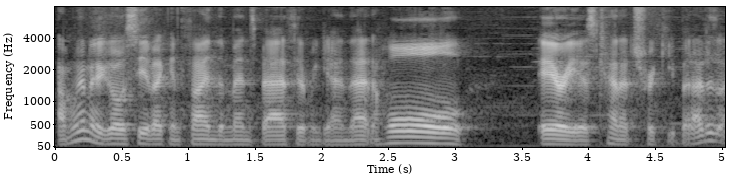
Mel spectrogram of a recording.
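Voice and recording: The voice reads aloud naturally, its pitch varying in an ordinary way.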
